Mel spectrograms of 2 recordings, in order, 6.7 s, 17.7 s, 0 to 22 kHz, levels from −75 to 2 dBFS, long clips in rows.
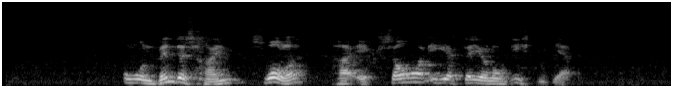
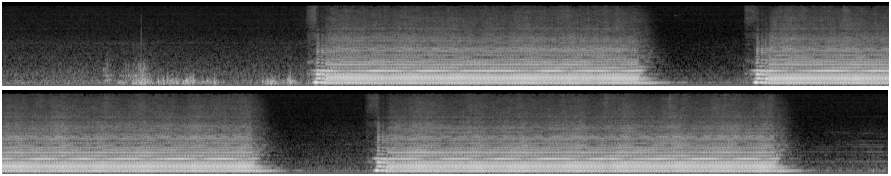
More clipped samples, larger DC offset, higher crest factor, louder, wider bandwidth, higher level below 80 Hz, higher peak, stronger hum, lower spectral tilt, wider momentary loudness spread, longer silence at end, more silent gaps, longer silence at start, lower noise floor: neither; neither; first, 20 dB vs 12 dB; second, -21 LUFS vs -11 LUFS; second, 5.4 kHz vs 19 kHz; second, -62 dBFS vs -44 dBFS; second, -4 dBFS vs 0 dBFS; neither; first, -9.5 dB/octave vs -6 dB/octave; first, 18 LU vs 15 LU; first, 1 s vs 0.05 s; neither; first, 1.2 s vs 0.2 s; first, -62 dBFS vs -39 dBFS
